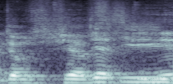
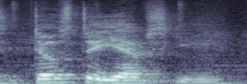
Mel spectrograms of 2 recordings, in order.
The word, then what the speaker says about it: Dostoevsky: Even though I love Black Thought, but he mispronounces his name. I thought it was funny. I think he called like Dostoevsky. It's Dostoevsky.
